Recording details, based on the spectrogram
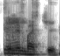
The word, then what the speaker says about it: Fenerbahçe: Ele fez Brasileiros do Fenerbahçe, que a pronúncia é essa, né? – Fenerbahçe.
